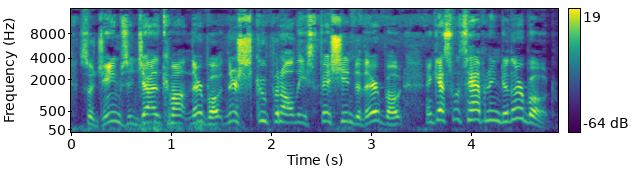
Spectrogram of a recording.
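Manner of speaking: high, loud breathless narration of the catch; animated, building narration; excited storytelling. A narrator's reading. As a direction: tell it like it's happening right now.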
